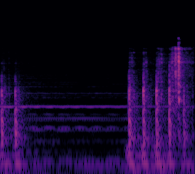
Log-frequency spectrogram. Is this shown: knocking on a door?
yes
